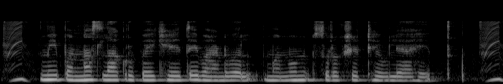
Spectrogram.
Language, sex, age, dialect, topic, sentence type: Marathi, female, 31-35, Standard Marathi, banking, statement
